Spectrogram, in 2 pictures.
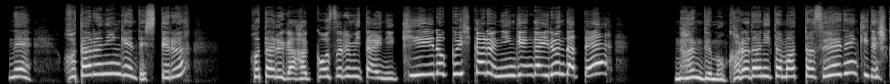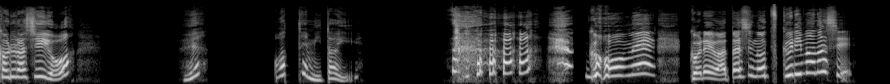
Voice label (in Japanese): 軽妙大学生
